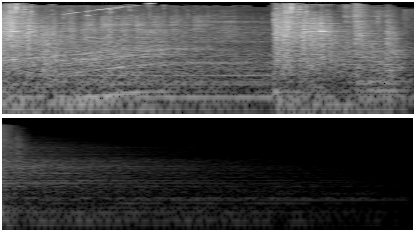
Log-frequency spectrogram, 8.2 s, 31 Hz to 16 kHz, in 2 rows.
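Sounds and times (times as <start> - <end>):
vertical elevator moving: 0.0 - 4.3.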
